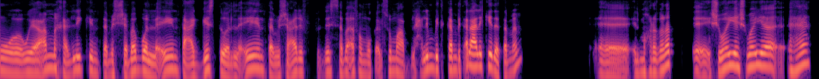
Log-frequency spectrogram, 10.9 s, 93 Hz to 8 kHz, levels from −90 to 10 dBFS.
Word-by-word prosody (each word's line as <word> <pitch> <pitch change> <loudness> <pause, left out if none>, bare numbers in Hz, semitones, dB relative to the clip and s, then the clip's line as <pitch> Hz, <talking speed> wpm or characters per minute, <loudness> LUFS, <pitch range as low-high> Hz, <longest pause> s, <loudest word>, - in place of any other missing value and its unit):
و 150 -2 +1 0.2
ويا 140 0 +3
عم 175 +3 +1
خلّيك 160 +2 -3
أنت 135 -6 -2
مش 125 +1 -4
شباب 150 +5 0
والّا 135 -7 +3
إيه؟ 160 +3 +1
أنت 160 -3 -2
عجِّزت 110 +10 -2
والّا 105 -1 +1
إيه؟ 170 +3 +1
أنت 165 -2 -4
مش 110 +1 -2
عارف 140 +1 -2
لسه 140 -1 -5
بقى 135 - -1
في 140 - -9
أم 120 -2 -6
كلثوم 150 +5 -6
وعبد 140 - -3
الحليم، 170 +2 -2
بت 165 -2 +1
كان 160 0 +2
بيتقال 150 +5 +1
عليه 190 0 +8
كده، 190 - +4
تمام؟ 215 +7 -4 1.0
آآ - - -1
المهرجانات 145 +10 0 0.2
آآ 155 - -1
شوية 185 +7 +3
شوية، 190 +1 +3
هاه، 185 +9 0
155 Hz, 190 wpm, -23 LUFS, 140-175 Hz, 1.0 s, عليه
